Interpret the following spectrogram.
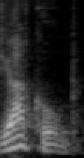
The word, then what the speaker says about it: Yaqub: We put a J sound for the Y's. That's English. His name was not Jacob. It was Yaqub.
